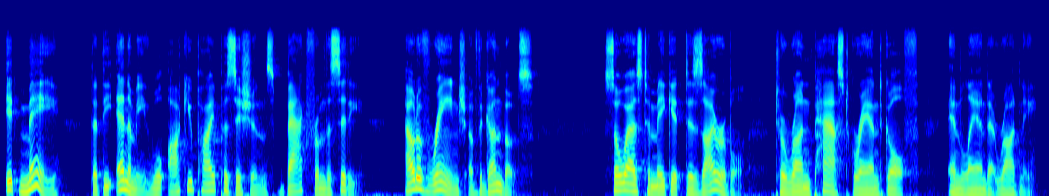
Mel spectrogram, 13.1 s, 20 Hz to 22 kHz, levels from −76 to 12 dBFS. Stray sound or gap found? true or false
false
